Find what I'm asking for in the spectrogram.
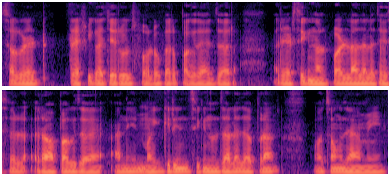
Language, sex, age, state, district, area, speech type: Goan Konkani, male, 18-30, Goa, Murmgao, urban, spontaneous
